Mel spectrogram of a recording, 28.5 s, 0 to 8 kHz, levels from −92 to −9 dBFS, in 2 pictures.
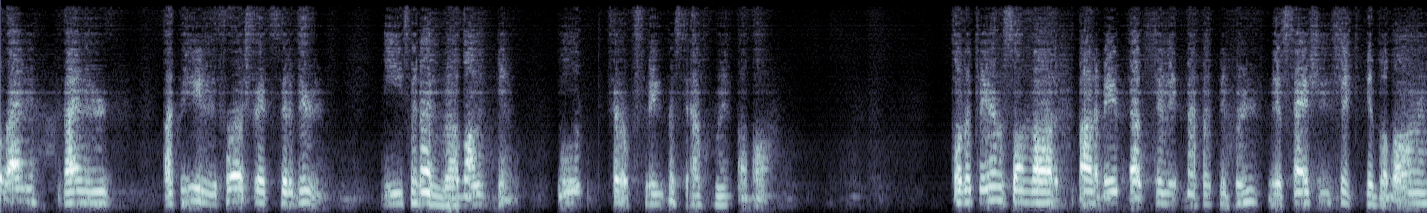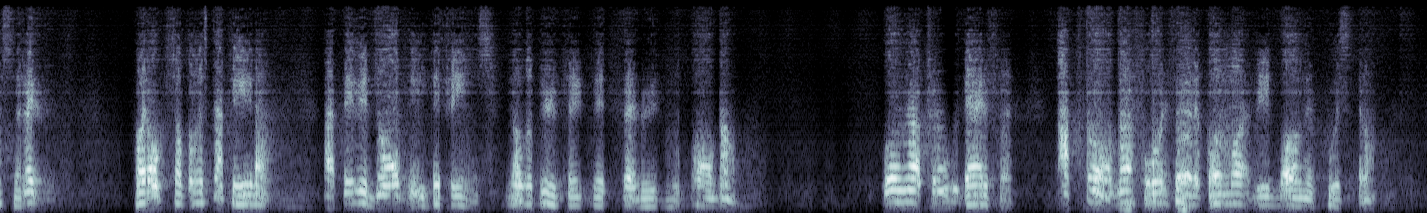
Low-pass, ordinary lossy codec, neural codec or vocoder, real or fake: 7.2 kHz; none; codec, 44.1 kHz, 0.9 kbps, DAC; fake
